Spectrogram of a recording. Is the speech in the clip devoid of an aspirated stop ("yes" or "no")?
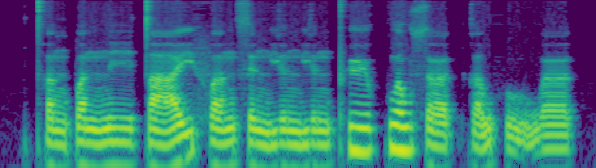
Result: no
